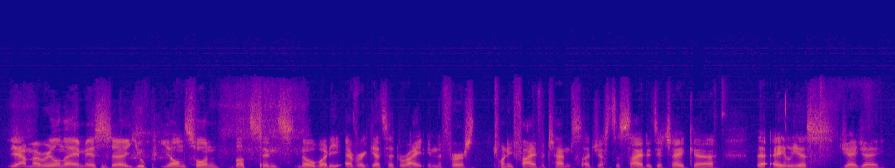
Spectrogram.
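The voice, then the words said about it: Dutch accent. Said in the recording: “his accent, he is from the Netherlands”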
